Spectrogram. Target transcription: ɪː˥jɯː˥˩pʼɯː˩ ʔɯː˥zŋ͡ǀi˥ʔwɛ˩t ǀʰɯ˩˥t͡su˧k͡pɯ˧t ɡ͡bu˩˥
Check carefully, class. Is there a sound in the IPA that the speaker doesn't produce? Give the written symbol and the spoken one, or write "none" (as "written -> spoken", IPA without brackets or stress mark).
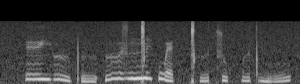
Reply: none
